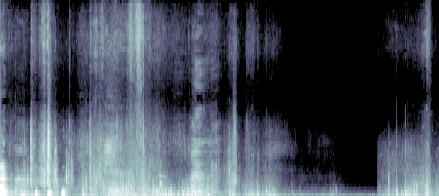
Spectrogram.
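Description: Rustling, shuffling and knocking as a man gets up off a leather couch and moves about, with a short vocal outburst right at the start. It dies away after about four seconds.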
